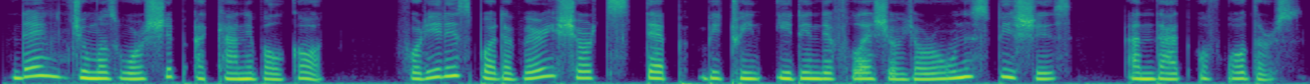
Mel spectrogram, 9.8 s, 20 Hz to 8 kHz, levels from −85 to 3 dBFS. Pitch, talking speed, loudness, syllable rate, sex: 225 Hz, 165 wpm, -15 LUFS, 4.1 syllables/s, female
